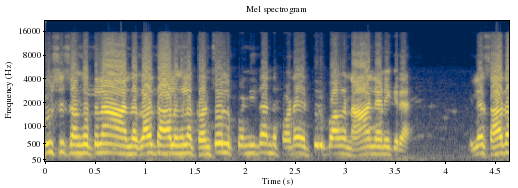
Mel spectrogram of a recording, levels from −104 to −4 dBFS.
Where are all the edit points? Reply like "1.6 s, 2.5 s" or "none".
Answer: none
